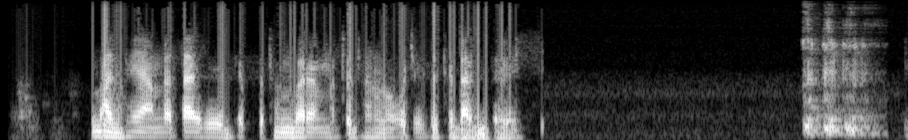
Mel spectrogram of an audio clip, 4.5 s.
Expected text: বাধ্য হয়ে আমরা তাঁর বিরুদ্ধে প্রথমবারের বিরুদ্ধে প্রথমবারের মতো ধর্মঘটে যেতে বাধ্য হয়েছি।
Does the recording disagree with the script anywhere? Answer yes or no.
yes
